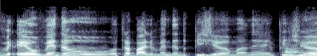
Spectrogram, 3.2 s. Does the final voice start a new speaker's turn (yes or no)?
no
